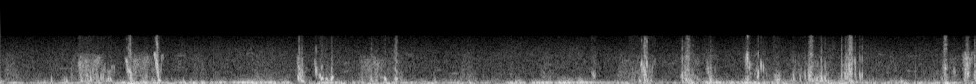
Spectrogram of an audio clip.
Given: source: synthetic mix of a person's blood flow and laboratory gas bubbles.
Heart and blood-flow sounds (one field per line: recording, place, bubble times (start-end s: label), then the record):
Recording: Doppler ultrasound of blood flow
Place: subclavian vein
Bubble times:
0.77-1.16 s: bubbles
1.24-1.65 s: bubbles
2.96-3.08 s: bubbles
3.12-3.37 s: bubbles
3.59-3.90 s: bubbles
3.93-4.04 s: bubbles
5.91-5.98 s: bubbles
6.29-6.56 s: bubbles
6.79-7.16 s: bubbles
7.44-7.68 s: bubbles
7.74-7.87 s: bubbles
7.90-8.29 s: bubbles
8.38-8.67 s: bubbles
9.40-9.49 s: bubbles
9.52-9.57 s: bubbles
9.62-9.77 s: bubbles
From the record:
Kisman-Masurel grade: 333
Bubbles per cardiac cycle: rolling drumbeat, 9 or more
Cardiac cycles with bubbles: 50 to 99%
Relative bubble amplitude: loud (0.450 to 0.775)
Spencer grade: 3 (all of the cardiac periods contain showers or single bubble signals, but not dominating or overriding the cardiac motion signals)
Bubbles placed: anywhere in the cardiac cycle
